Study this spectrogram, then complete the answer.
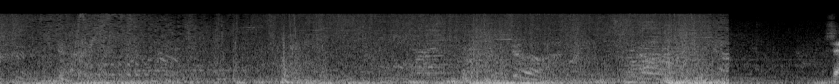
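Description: Gunshots fire rapidly amid loud blasts.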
